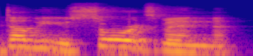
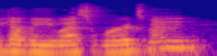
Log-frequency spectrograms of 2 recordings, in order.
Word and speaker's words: W Swordsman: 404, Christine V, and W Swordsman, which is how I was told to pronounce that, because apparently I've been saying WS Wordsman, and that's not correct. It's W Swordsman.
